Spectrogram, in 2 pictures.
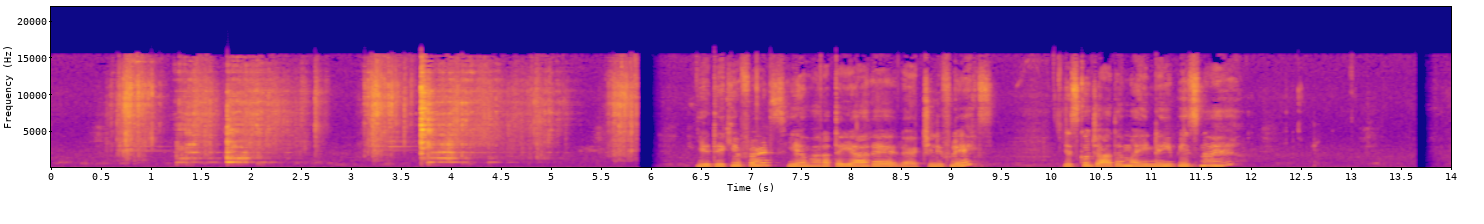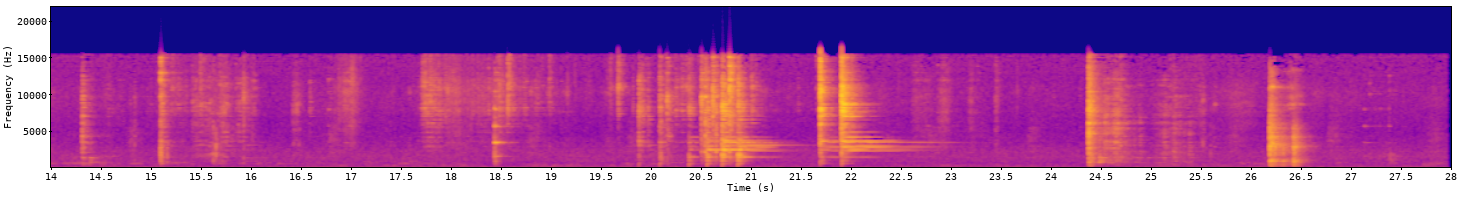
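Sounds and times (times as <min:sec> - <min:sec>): steel jar clinking against glass: 0:00.7 - 0:05.8, 0:19.9 - 0:23.1.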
